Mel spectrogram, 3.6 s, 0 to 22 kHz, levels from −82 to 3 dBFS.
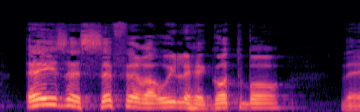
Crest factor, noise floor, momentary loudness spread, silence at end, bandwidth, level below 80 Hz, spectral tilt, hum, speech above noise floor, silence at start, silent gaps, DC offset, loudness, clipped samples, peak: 16 dB; -56 dBFS; 12 LU; 0 s; 11 kHz; -54 dBFS; -5.5 dB/octave; none; 38 dB; 0.25 s; none; under 0.1%; -19 LUFS; under 0.1%; -4 dBFS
